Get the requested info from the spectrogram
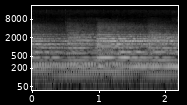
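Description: Church bells ringing in the tower: several overlapping pitches hum on, with a fresh strike about a second in.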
